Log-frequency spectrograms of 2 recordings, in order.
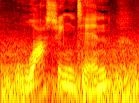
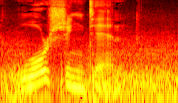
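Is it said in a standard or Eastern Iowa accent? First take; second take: standard; Eastern Iowa. First: It is said with a standard pronunciation. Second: It is said the Eastern Iowa way.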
